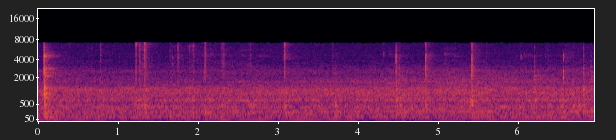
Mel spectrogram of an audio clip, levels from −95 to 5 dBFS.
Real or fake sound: real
